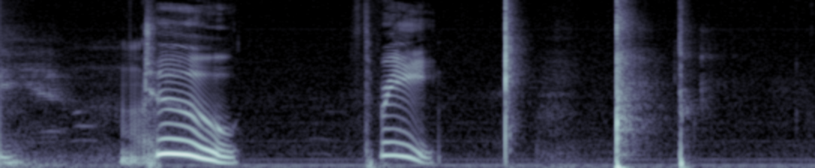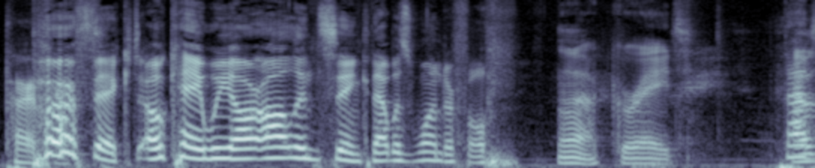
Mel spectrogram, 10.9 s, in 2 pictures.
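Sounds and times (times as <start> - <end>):
speech: 0.8 - 1.6, 2.5 - 3.0, 5.5 - 10.8
group clapping in unison on a count: 4.1 - 4.4.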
